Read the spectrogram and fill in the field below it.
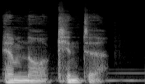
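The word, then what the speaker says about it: mná caointe: To understand the banshee, you must first understand the emancoin pronounced emnar kinta.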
